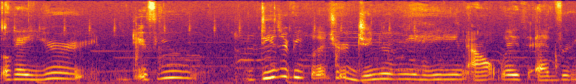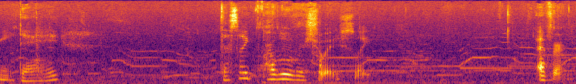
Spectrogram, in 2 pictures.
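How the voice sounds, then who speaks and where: Over music in the background, a woman with a calm tone and medium pitch speaks at a fairly slow pace, with very wide pitch swings and long, frequent pauses. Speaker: podcast host. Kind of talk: casual podcast talk. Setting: library. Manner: calm, peaceful; slightly raised.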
